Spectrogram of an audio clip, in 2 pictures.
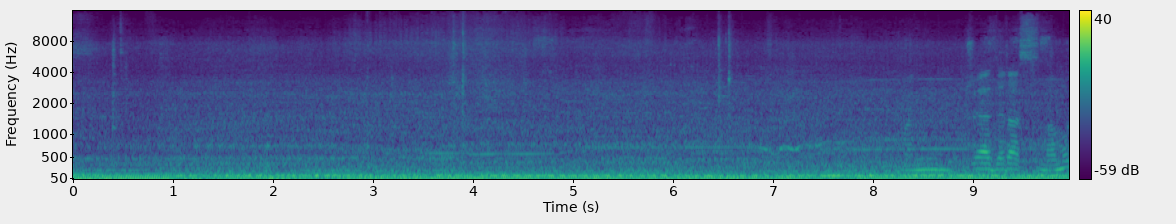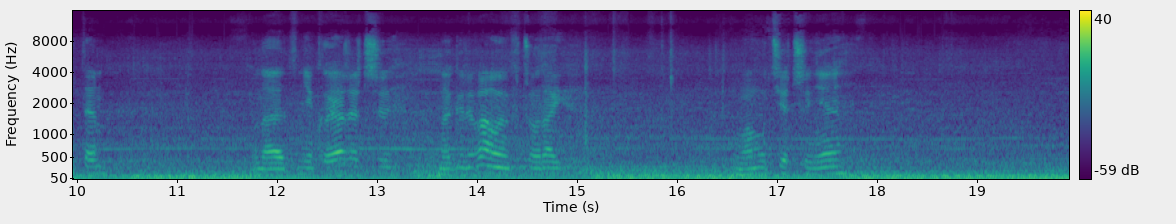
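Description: A tractor engine rumbles steadily from inside the cab.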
